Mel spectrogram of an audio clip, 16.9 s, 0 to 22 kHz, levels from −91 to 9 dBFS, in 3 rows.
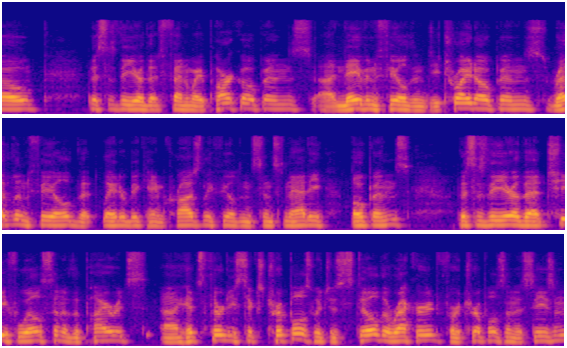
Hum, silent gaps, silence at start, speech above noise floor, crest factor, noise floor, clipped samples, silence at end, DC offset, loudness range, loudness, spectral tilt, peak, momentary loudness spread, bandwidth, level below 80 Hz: none; none; 0 s; 33 dB; 16 dB; -53 dBFS; under 0.1%; 0 s; under 0.1%; 3 LU; -21 LUFS; -7.5 dB/octave; -4 dBFS; 11 LU; 12.5 kHz; -64 dBFS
